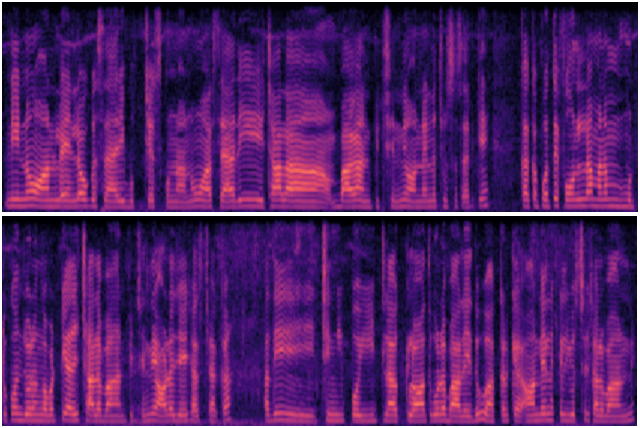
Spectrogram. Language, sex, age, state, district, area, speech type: Telugu, female, 45-60, Andhra Pradesh, Srikakulam, urban, spontaneous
